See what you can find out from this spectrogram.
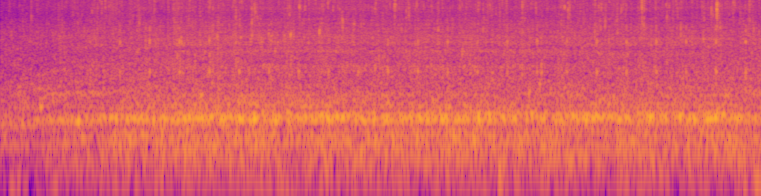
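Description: Steady trickling water runs continuously, with many small splashes and patters layered into a constant wash, dripping down in a small cave-like outcrop off shale over a layer of coal and onto a pile of leaves on river rock.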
